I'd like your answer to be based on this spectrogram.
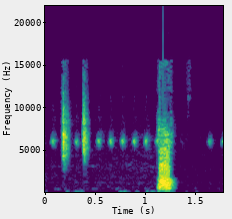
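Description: A single loud, sharp dog bark bursts out near the end, preceded by soft faint sounds and a faint repeating high tone, with no talking.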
